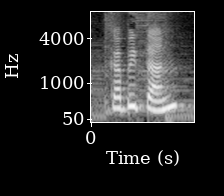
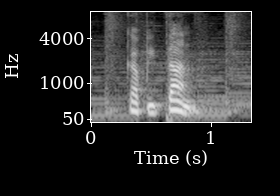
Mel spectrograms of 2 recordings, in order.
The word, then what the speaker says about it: capital: vemos otro ejemplo con la palabra capital capital es una palabra aguda se acentúa en la última sílaba y lleva tilde porque termina en la consonante en capital otro ejemplo con la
